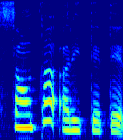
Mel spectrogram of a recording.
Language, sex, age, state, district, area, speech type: Santali, female, 45-60, Jharkhand, Bokaro, rural, read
